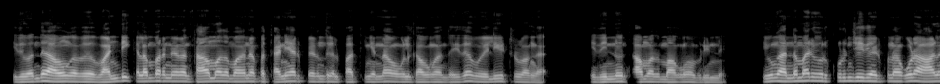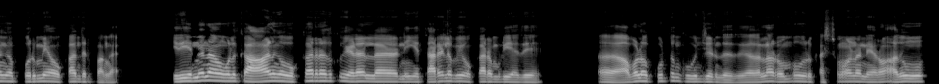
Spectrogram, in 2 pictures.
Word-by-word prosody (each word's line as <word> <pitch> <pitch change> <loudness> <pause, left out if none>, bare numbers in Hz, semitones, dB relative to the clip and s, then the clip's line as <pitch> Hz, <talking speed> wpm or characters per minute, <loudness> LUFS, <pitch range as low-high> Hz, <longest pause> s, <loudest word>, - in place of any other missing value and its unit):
இது 120 - -2
வந்து 145 +5 +2
அவங்க 135 0 +4
வ 125 - +3
வண்டி 140 +9 +3
கிளம்புற 145 +3 +2
நேரம் 145 -3 +1
தாமதமாகதுனா 140 0 +3
இப்ப 130 - -3
தனியார் 140 +3 +1
பேருந்துகள் 125 -2 -3
பார்த்தீங்கன்னா, 120 +2 -2
உங்களுக்கு 120 -1 -1
அவங்க 115 +1 -1
அந்த 110 0 -6
இத 145 - -1
வெளியிட்டுருவாங்க. 120 -5 -3 0.5
இது 110 - -6
இன்னும் 130 0 -1
தாமதமாகும் 115 -2 0
அப்டின்னு 105 -1 -7 0.4
இவங்க 150 +2 +2
அந்த 155 +2 +1
மாரி 170 0 +3
ஒரு 145 - -5
குறுஞ்செய்தி 165 0 0
எடுப்புனா 145 0 -1
கூட 160 0 +3
ஆளுங்க 145 0 +2
பொறுமையா 135 +1 -1
உட்காந்துருப்பாங்க. 120 -6 -4
அ - - -43 0.5
இது 145 - +3
என்னன்னா, 180 +3 +3
அவங்களுக்கு 155 -3 +1
ஆளுங்க 155 +1 +4
உட்காரறதுக்கும் 165 +1 -1
இடம் 145 +1 +3
இல்ல 135 -1 +2 0.2
நீங்க 125 0 -2
தரையில 145 +5 +2
போய் 140 -3 -1
உட்கார 130 0 -1
முடியாது. 110 -3 -2 0.7
அ - - -1 0.2
அவ்வளோ 150 +5 +2
கூட்டம் 150 +1 -7
குவிஞ்சிருந்தது 115 -7 -4
அதெல்லாம் 125 +5 0
ரொம்ப 130 +3 -7
ஒரு 125 - -4
கஷ்டமான 130 +4 -3
நேரம். 115 +2 -1
அதுவும் 135 +2 0
135 Hz, 170 wpm, -23 LUFS, 120-145 Hz, 0.7 s, அவங்க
